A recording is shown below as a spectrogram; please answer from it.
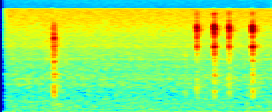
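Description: Light clicks from a computer keyboard or mouse over faint room hiss: one click about half a second in, then four quick clicks close together near the end.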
